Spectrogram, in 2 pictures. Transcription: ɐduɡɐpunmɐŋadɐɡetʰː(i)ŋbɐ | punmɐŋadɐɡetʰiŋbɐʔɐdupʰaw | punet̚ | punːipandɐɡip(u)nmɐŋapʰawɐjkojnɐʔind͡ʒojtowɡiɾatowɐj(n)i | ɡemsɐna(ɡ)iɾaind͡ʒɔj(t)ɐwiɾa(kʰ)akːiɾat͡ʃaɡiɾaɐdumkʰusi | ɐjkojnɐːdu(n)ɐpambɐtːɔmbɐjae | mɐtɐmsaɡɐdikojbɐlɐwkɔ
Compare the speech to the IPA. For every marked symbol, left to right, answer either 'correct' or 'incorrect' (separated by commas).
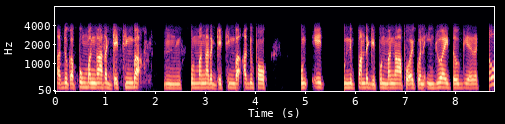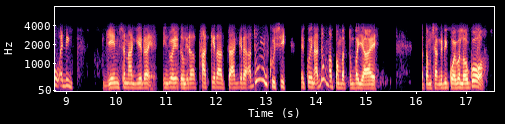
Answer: correct, correct, correct, correct, correct, incorrect, incorrect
